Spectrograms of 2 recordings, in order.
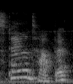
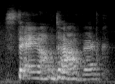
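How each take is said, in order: First: It is said in a plain, neutral way. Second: It is said with a sassy, pointed attitude. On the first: "Maybe it was just" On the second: "Perhaps I read it with attitude"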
